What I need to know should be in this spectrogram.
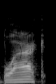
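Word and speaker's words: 6LACK: there's a artist called black it's spelled with a six though so it's like six lack but it's called black I like him I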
